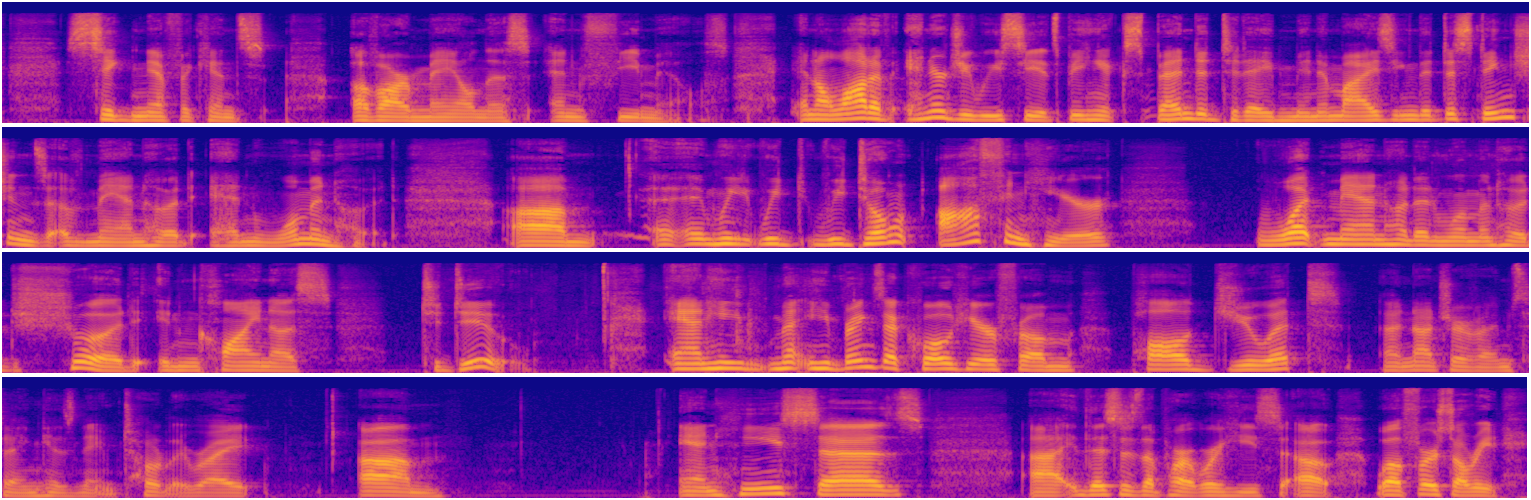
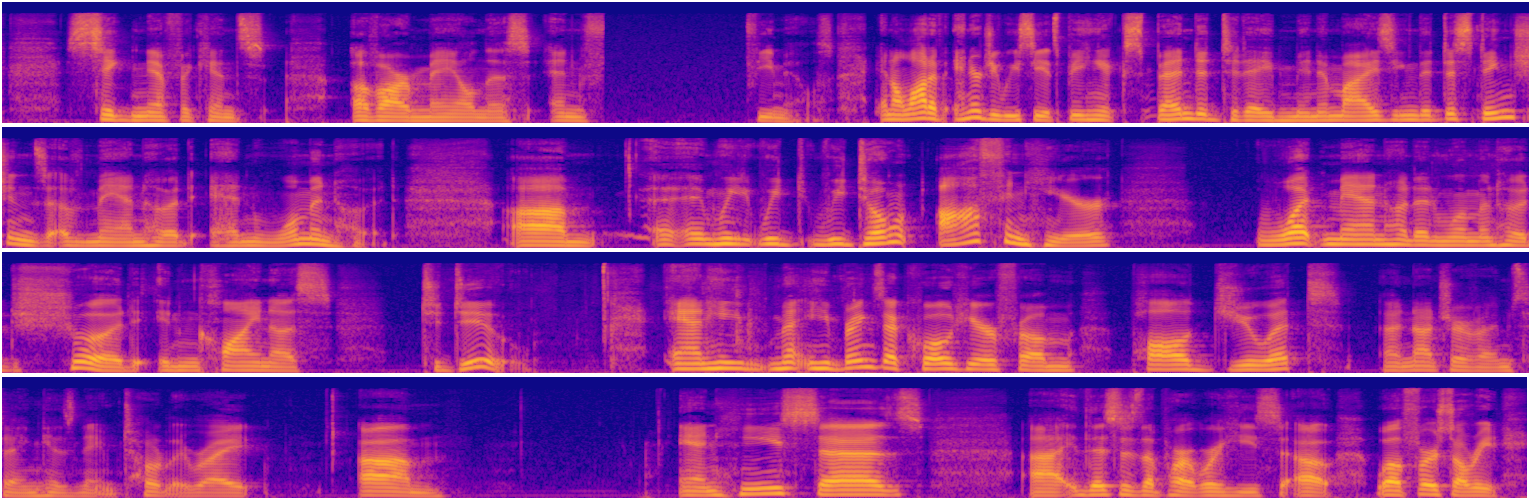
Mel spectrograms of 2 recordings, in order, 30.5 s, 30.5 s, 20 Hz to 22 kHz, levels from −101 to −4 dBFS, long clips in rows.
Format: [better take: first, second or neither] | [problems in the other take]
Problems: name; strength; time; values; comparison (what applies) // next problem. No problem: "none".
first | audio freezing; at 3 s for 0.5 s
